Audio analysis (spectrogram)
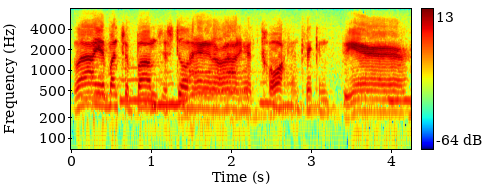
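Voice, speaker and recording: A man's voice: medium pitch, little pitch movement, normal speed, background noise, natural voice. A man voicing a tired working man of the house who scolds his lounging friends in a drawl. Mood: scolding.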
